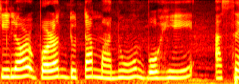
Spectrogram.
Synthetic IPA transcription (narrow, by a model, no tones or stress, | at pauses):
kilɔɹupɔɹɔtdutamanuboɦi | asɛ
